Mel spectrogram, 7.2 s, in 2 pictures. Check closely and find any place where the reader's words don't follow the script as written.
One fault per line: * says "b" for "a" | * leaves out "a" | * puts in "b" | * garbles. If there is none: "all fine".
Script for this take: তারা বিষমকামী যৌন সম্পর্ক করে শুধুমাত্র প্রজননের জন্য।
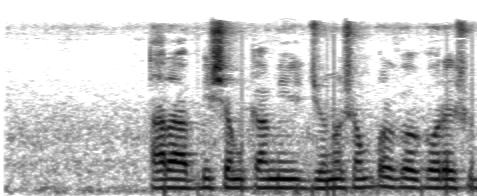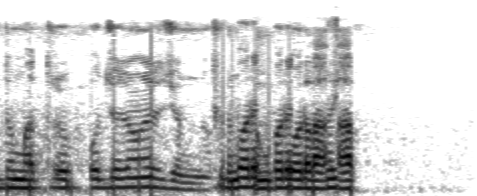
* garbles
